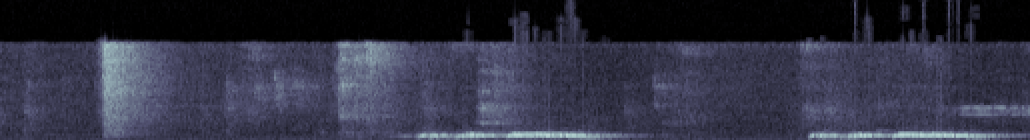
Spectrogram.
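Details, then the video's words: Spotted dove giving two low, husky cooing phrases, each about a second long and roughly two seconds apart, preceded by a couple of sharp clicks. "Chim cu gáy-Đam mê tiếng chim cu"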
